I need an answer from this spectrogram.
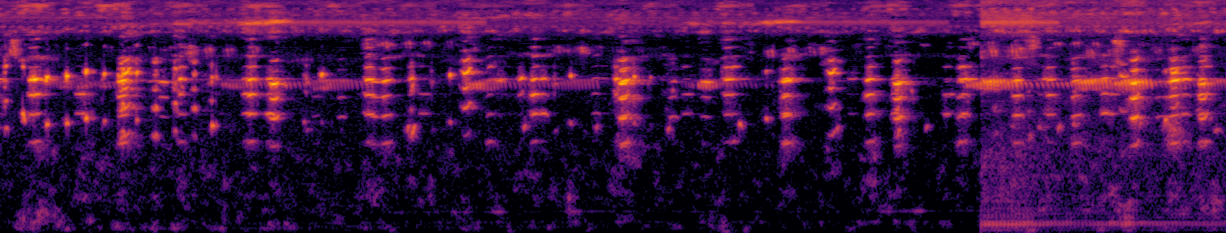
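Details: Swamp frogs calling before sunset in Thailand, a dense chorus of short pulsed croaks around the mid-high range, many overlapping callers, with a steady high insect-like hiss throughout.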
